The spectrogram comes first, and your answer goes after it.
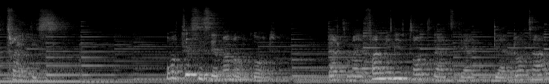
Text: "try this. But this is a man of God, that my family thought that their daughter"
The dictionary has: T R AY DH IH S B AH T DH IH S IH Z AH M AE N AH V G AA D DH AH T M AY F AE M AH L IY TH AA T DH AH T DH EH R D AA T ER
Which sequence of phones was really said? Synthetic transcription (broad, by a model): T R AY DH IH S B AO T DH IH S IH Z AH M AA N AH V G AA D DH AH T M AY F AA M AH L IY T AA T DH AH T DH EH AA D AA T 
